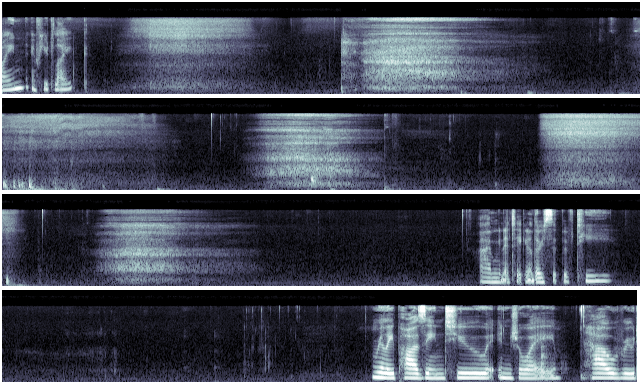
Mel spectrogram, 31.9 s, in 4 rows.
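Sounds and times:
speech: 0.0 - 1.1, 22.4 - 23.7, 28.6 - 31.8
slow deep belly breaths: 1.4 - 3.4, 4.2 - 6.9, 7.8 - 10.2, 11.0 - 13.4, 14.7 - 16.3, 17.0 - 19.3.

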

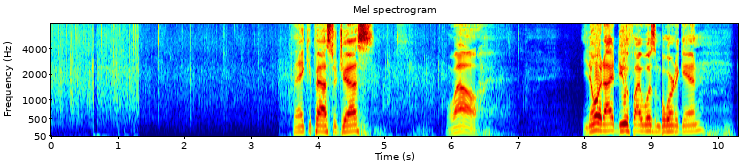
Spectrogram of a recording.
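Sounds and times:
church congregation applauding to welcome a pastor: 0.0 - 7.4
speech: 3.6 - 4.9, 6.0 - 6.6, 8.0 - 9.9.

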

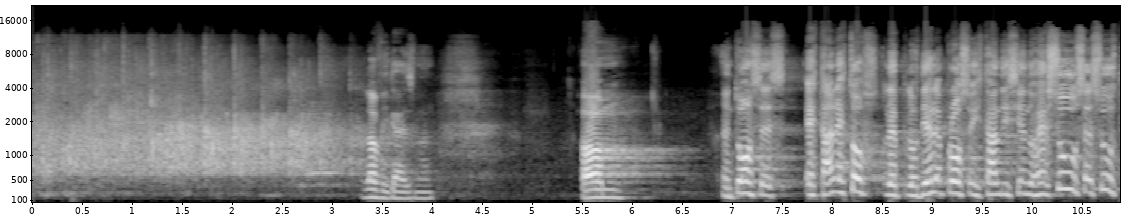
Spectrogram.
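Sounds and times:
audience applause: 0.0 - 3.9
speech: 3.3 - 4.3, 5.5 - 6.0, 6.9 - 10.8.

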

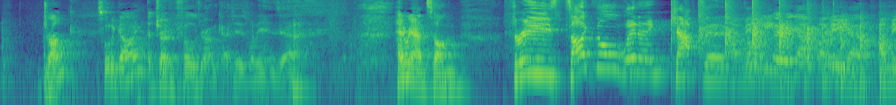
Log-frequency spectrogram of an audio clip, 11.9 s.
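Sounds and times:
speech: 0.6 - 4.2, 4.8 - 11.9
applause: 9.3 - 11.1.

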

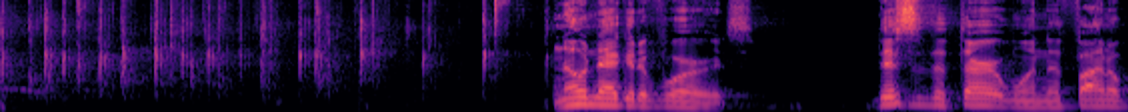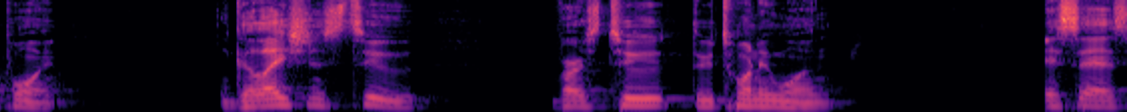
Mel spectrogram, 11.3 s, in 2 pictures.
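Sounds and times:
audience clapping hands: 0.0 - 3.0
speech: 2.8 - 3.8, 4.4 - 6.0, 6.7 - 7.8, 8.4 - 9.9, 10.8 - 11.2.

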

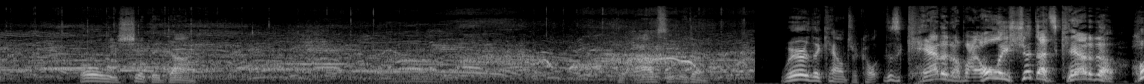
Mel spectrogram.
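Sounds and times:
crowd cheering: 0.0 - 7.6
speech: 0.8 - 2.1, 6.4 - 7.2, 7.8 - 11.4.

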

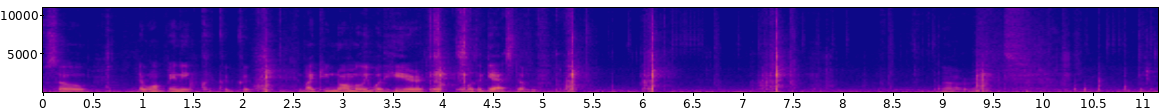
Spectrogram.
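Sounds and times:
speech: 0.1 - 5.3
knife chopping potatoes into cubes on cutting board: 2.1 - 2.5, 3.8 - 4.3, 5.1 - 6.3, 7.1 - 7.8.

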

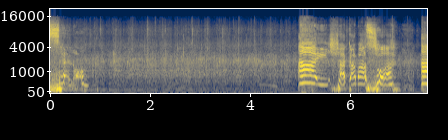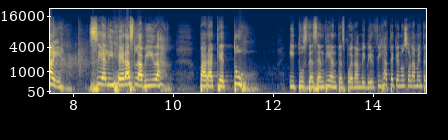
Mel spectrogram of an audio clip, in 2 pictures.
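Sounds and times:
crowd applause: 0.0 - 8.4
speech: 5.6 - 9.9, 10.6 - 11.6, 12.3 - 15.0.

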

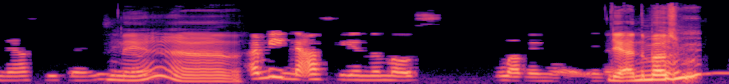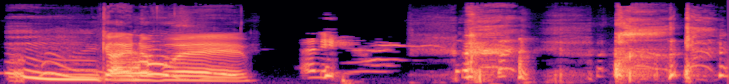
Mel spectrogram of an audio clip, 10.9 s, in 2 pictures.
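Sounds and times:
speech: 0.0 - 8.2, 8.9 - 10.6
person coughing from cinnamon of apple crumble stuck in throat: 8.8 - 10.9.

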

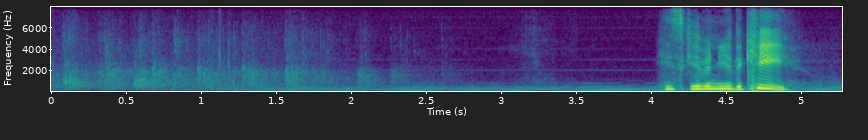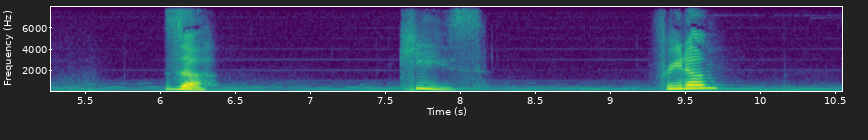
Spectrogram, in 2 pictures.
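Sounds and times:
audience clapping in praise: 0.0 - 2.7
speech: 4.1 - 5.0, 6.0 - 6.4, 9.4 - 9.8.

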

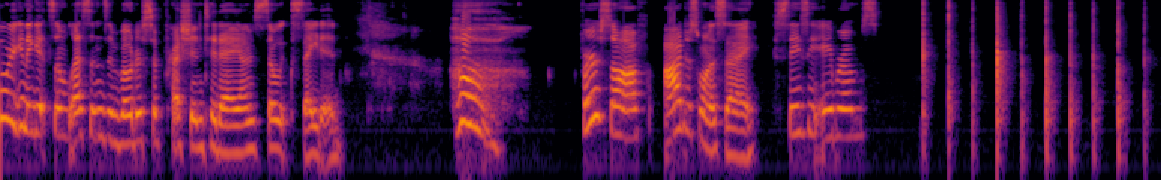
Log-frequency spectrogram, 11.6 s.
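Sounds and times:
speech: 0.1 - 3.8, 4.5 - 5.2, 5.8 - 8.8
person clapping: 9.2 - 11.6.

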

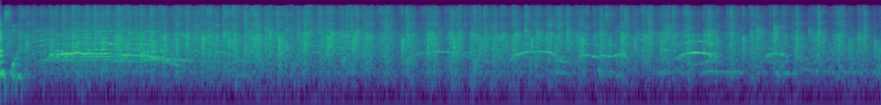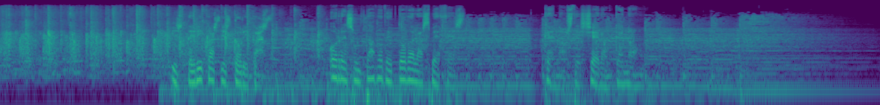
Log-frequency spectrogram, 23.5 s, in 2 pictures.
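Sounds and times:
audience applause: 0.0 - 17.4
speech: 0.2 - 0.6, 14.1 - 15.5, 16.2 - 18.2, 19.0 - 20.6.

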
